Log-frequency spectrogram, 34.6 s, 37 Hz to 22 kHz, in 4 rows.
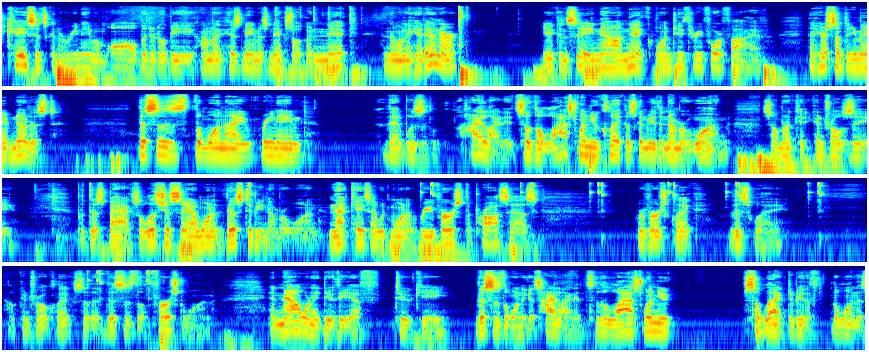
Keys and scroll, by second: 2.7-3.9 typing, 4.5 Return, 16.9 ctrl+z, 30.3 F2.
